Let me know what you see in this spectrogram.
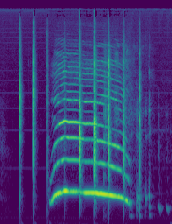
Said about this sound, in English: They were supposed to join me in that clap, but that's okay.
